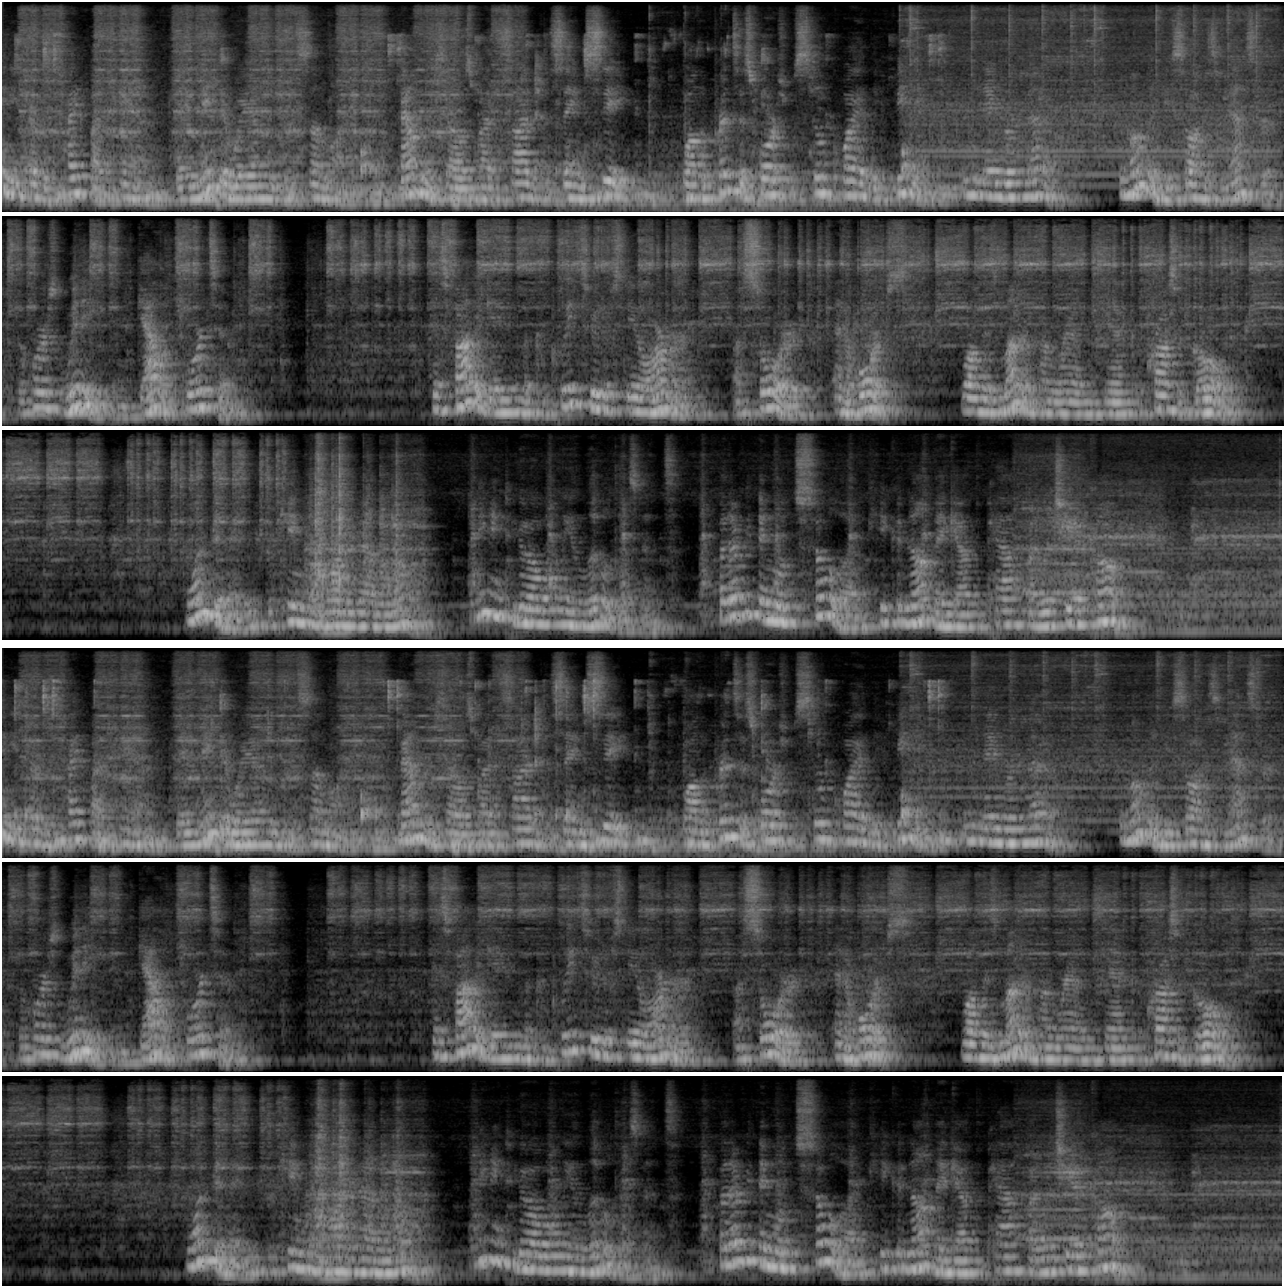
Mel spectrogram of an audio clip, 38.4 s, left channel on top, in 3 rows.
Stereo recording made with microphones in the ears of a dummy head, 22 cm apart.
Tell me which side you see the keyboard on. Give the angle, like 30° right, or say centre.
40° right.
